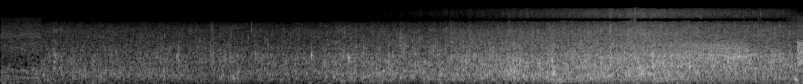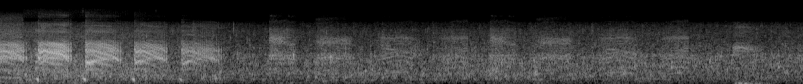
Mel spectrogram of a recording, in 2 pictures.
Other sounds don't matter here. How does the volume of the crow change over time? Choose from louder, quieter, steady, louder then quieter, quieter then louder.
louder then quieter.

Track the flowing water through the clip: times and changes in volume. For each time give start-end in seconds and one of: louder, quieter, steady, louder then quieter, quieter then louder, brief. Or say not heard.
0.0-16.0 louder then quieter.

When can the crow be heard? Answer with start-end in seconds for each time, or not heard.
5.5-15.8.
